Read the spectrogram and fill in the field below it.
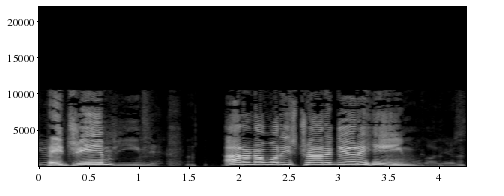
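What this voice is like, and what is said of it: Mock Southern accent, stretched 'ee' vowels. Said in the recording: “I don't know what Southern accent it is, but it's heem, bean. It's E E. Jeem.”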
